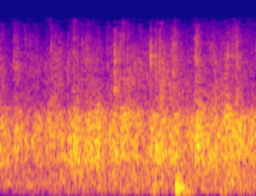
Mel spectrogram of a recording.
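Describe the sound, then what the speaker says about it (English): Applause from a conference audience at a healthcare summit in India, a steady wash of clapping filling the whole moment, moderately loud and continuous without talk. "I think Dr. Sharma deserves a huge heartfelt round of applause for"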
